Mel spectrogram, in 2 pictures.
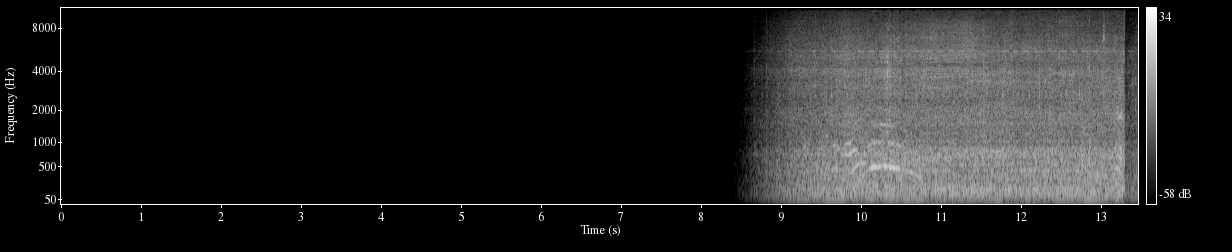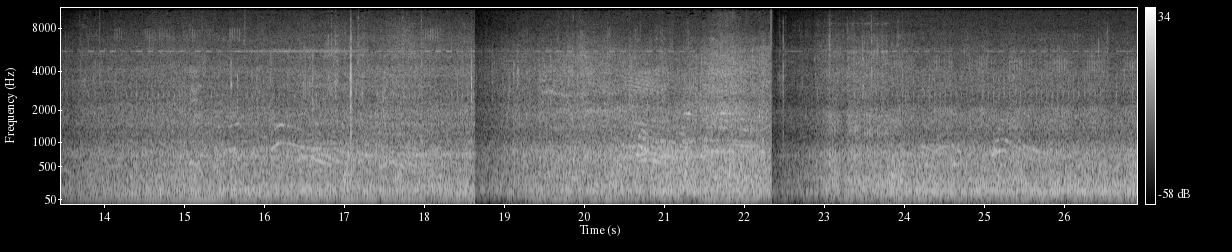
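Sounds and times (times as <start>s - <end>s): wind: 8.4s - 26.9s
boat engine running: 8.5s - 26.9s
water noise: 8.5s - 26.9s.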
